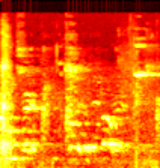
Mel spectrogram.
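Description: Faint basketball dribbling on a hardwood gym floor, with scattered voices in the gym.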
